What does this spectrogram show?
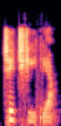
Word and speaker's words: Cecilia: a lot, it's like, it says Cecilia on the screen, but you just said something completely different. That's how I pronounce my name in Italian, so Cecilia.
